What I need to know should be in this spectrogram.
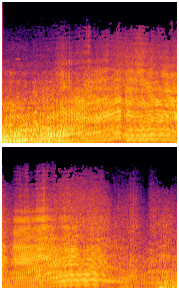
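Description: A car engine roars loudly as it speeds past and fades.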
